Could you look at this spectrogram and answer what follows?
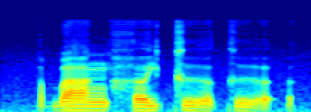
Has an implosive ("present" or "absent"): present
